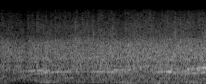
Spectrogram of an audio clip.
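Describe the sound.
A long ovation from an audience at the season presentation of a zarzuela theatre: dense, even applause holds at a steady level for the whole stretch, with no break or fade.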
